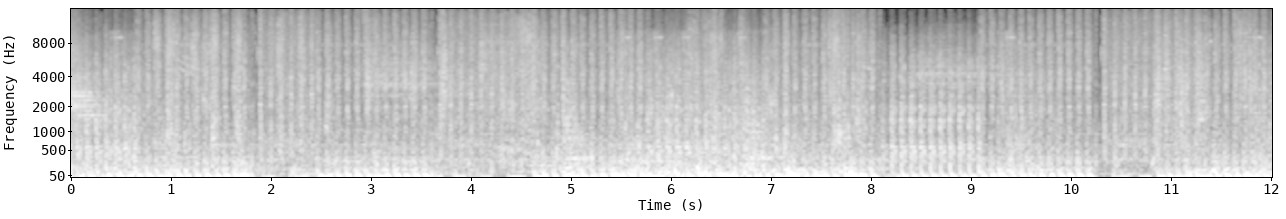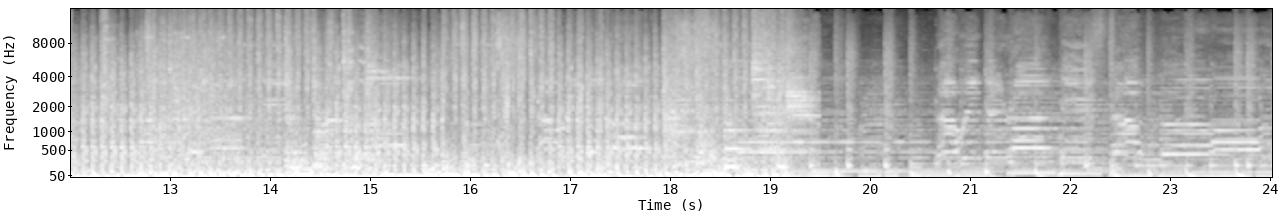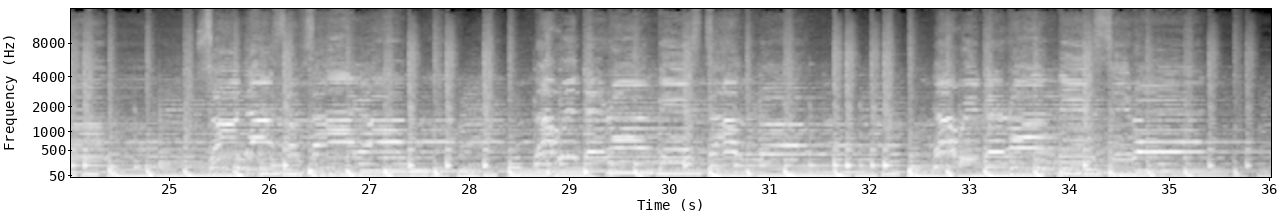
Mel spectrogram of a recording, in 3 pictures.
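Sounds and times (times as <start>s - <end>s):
automatic rifle fire: 0.0s - 19.5s.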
